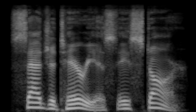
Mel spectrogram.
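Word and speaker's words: Sagittarius A*: At the very heart of the Milky Way, about 27,000 light-years away, lies a monster named Sagittarius A, pronounced Sagittarius A star.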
